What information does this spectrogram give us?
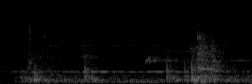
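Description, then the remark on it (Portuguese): The third toilet stall door in a bathroom is pushed open by its handle, with a few sharp latch clicks and knocks, a thin creak, and a louder bang near the end, with no voices. “Ele aponta a arma e põe a mão na maçaneta da terceira porta.”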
